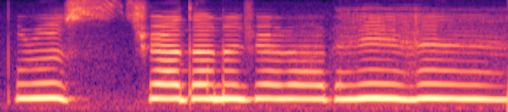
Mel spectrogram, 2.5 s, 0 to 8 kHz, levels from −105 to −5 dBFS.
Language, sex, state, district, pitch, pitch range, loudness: Hindi, female, Bihar, Patna, 375 Hz, 370-380 Hz, -10 LUFS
